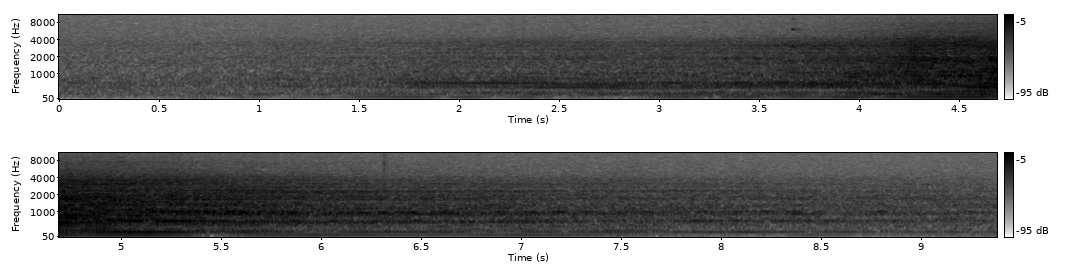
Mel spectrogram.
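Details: A vehicle approaches, swells to a broad whoosh and fades away over a low steady hum; no animal calls.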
